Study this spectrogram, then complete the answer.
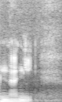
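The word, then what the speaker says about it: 何: I'm telling you guys the default reading should for this candy should be Nani or if otherwise a person correct you that uh you should be read as none so if uh if if others will not correct you as none so I suggest that you by default read this as Nani so the confusion is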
